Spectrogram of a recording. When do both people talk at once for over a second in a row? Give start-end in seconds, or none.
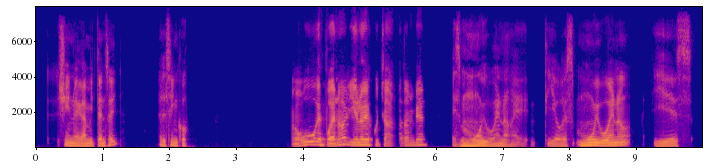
none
